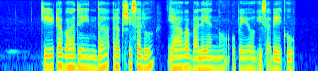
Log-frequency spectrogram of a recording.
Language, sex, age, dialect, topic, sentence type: Kannada, male, 18-24, Mysore Kannada, agriculture, question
